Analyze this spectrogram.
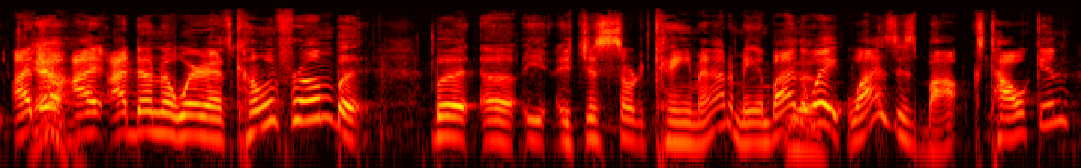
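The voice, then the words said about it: West Virginia accent. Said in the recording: “I like your accent. You from West Virginia?”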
